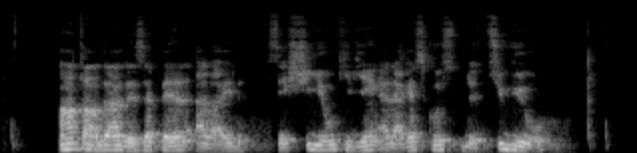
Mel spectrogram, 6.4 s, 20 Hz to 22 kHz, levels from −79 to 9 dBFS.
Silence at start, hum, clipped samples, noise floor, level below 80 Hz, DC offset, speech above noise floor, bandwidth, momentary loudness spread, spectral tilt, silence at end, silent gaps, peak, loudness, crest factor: 0.6 s; none; under 0.1%; -50 dBFS; -58 dBFS; under 0.1%; 33 dB; 14.5 kHz; 12 LU; -7.5 dB/octave; 0.85 s; none; -2 dBFS; -18 LUFS; 16 dB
